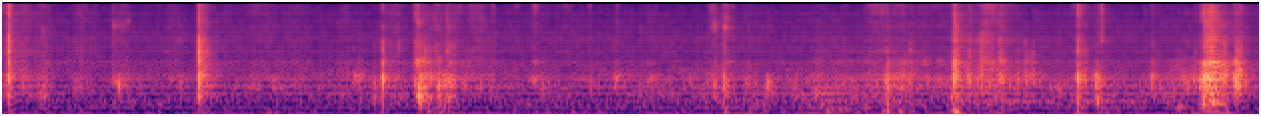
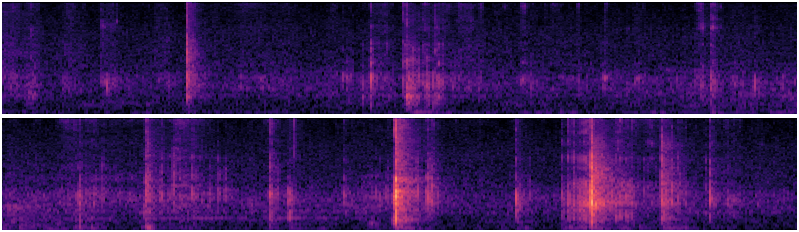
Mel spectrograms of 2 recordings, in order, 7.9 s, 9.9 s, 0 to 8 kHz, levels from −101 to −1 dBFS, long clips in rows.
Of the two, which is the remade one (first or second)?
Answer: first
